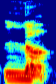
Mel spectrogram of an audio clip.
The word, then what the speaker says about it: le: When the noun is masculine, we use le, L-E. The pronunciation is le.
